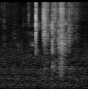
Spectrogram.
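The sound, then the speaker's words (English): A crisp crunch as someone bites into a hard-shell taco with a burnt tortilla, a quick cluster of sharp cracking bursts lasting under a second, with no talking. “You guys should have heard the crunchiness. I can show you. Hold on. Here's a crunch.”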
